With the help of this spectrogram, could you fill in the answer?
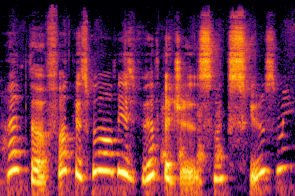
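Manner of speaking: high, soft baffled disbelief; genuinely thrown by the villages; incredulous. Real, not acted. Gamer baffled at another village, high and soft.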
